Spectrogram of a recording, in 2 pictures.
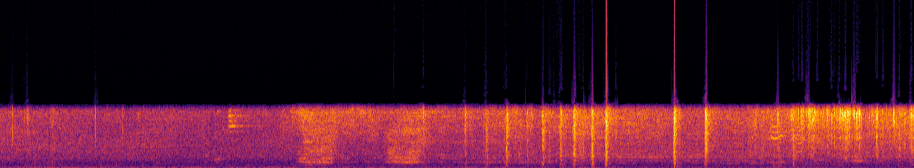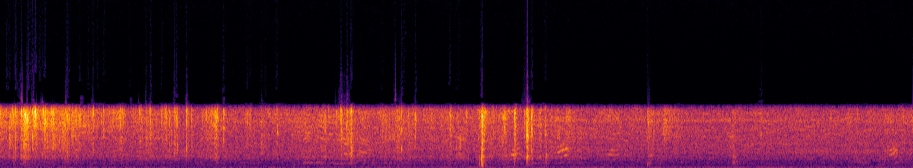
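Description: A small paper packet handled and rustled in the hands, with a few sharp clicks or taps and short wordless vocal noises.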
